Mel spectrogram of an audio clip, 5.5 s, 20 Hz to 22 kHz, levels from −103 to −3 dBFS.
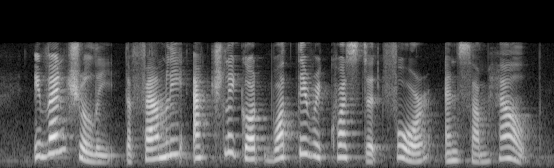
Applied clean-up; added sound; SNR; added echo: none; none; none; none.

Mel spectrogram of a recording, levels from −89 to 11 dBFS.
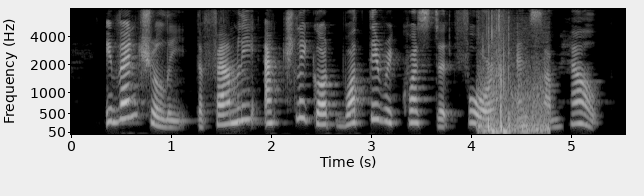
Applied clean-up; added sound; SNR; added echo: classical method Wiener filter.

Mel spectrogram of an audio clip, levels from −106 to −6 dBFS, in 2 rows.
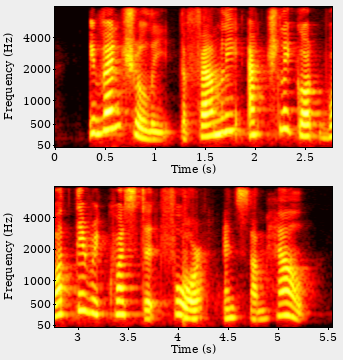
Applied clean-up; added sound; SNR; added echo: neural mask model DeepFilterNet 3.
